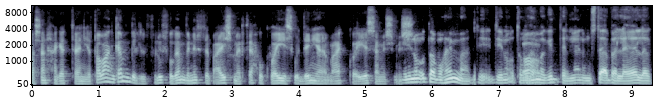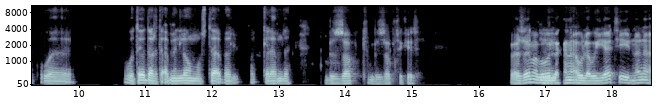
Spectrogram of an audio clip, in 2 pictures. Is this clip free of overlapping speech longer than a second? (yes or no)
yes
